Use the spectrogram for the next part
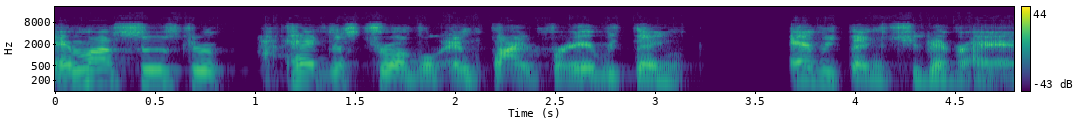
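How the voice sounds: A man speaks at a moderate pace with a fairly high pitch. His tone is fairly bright and his intonation lively.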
